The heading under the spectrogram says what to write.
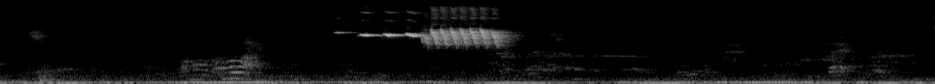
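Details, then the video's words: In São Luís, Brazil, a lined seedeater sings: a few soft chips, then a series of piercing whistles leading into a loud rasping buzzy trill, followed by faint scattered chips over a low background hum. "BIGODINHO AMERICANO / 15 MINUTOS SÓ DE CANTO"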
